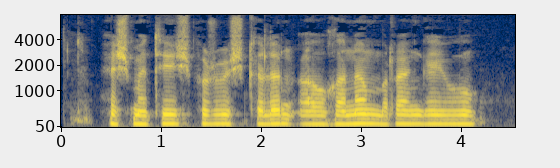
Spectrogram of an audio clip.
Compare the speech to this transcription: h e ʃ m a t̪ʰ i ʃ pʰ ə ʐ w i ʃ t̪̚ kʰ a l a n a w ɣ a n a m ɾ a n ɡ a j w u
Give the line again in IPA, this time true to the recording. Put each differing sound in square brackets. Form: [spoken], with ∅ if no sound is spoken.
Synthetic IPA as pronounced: h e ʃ m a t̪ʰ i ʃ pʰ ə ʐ w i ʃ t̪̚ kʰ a l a n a w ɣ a n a m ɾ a [ŋ] ɡ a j w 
